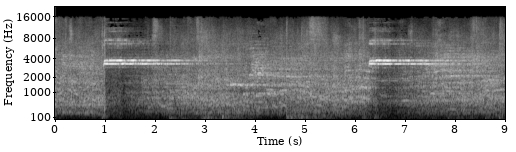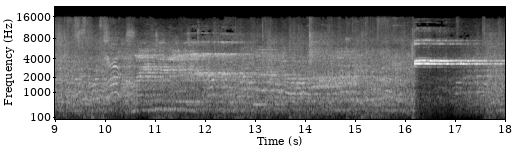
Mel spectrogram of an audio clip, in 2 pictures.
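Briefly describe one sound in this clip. A referee's whistle blows short, sharp blasts in a large echoing hall.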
